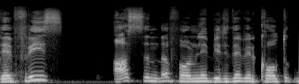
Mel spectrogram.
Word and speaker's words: de Vries: DeFries falan mı düşündün? – DeFries yok. DeVries. DeVries.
